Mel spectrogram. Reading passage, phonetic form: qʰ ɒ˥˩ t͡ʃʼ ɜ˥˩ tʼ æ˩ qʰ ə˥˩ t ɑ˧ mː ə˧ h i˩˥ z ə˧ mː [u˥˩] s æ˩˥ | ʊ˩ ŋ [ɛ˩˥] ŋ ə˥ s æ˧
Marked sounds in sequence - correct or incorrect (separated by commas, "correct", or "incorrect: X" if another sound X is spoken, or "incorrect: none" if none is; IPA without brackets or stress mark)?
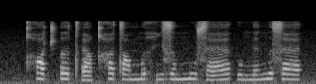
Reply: correct, correct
